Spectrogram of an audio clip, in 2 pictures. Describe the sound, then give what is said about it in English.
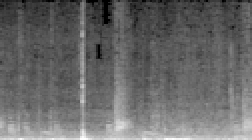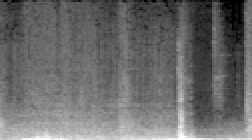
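A car arrives in Malibu to pick someone up, with a low, steady engine rumble broken by a couple of sharp thumps, like a door, and a short whirring sound. No one speaks. “It feels good to leave all of my problems at the Cove and let this car take me away from Malibu for the evening.”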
